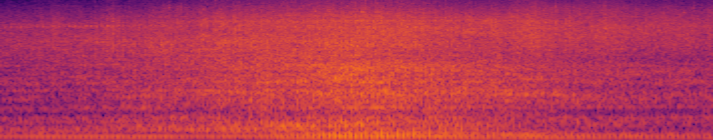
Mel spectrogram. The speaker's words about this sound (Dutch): Oh, daar is weer een tractor die ons gaat omvergen. Even wachten.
